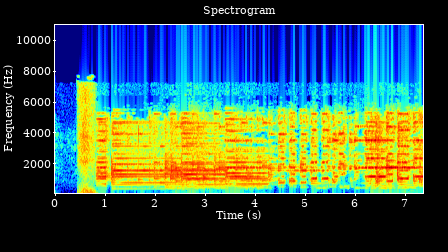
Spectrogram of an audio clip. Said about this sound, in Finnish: Mikä peli? Sonic. Vittu kun musaa soi vielä.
